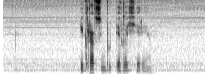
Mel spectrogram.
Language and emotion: Russian, neutral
